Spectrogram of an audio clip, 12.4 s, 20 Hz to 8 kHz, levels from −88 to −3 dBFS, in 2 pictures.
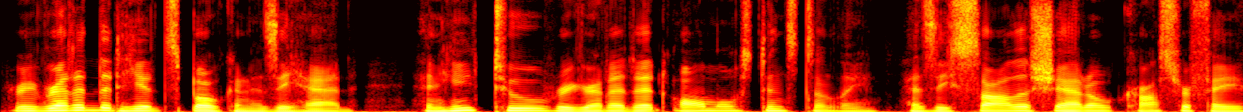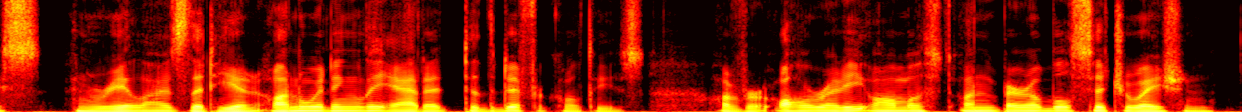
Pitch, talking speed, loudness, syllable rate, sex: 125 Hz, 195 wpm, -19 LUFS, 6.0 syllables/s, male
